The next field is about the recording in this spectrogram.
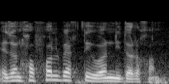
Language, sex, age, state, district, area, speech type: Assamese, male, 18-30, Assam, Nalbari, rural, spontaneous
